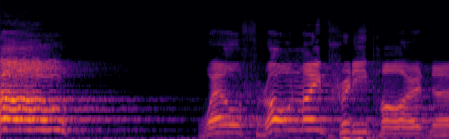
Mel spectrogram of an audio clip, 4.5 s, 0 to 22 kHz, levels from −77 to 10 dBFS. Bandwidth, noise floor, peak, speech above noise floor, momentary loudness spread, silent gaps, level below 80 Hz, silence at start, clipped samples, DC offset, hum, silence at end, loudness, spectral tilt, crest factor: 12 kHz; -54 dBFS; -4 dBFS; 28 dB; 17 LU; none; -50 dBFS; 0 s; under 0.1%; under 0.1%; none; 0 s; -23 LUFS; -3.5 dB/octave; 20 dB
